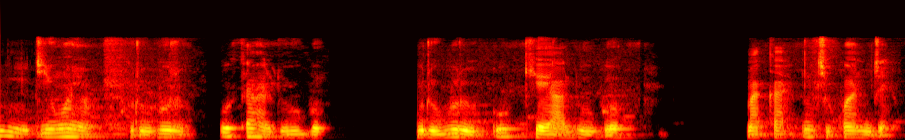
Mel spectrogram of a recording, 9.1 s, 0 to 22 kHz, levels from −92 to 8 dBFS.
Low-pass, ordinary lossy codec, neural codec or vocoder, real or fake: 7.2 kHz; none; none; real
